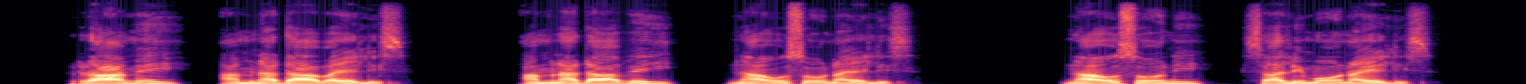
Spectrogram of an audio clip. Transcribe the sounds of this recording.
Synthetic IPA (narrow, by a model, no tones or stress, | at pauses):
ɾaːmɛj | ʔɐmnɐd̪aːβɐjɛlɪs | ʔɐmnɐd̪aːbɛj | naːoso̞ːnɐɛlɪs | naːoso̞ːnɪ | salɪmoːnɐɛlɪs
